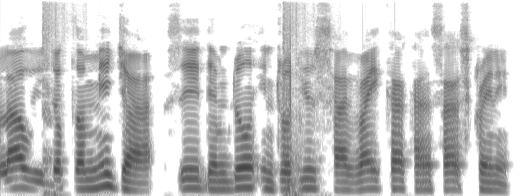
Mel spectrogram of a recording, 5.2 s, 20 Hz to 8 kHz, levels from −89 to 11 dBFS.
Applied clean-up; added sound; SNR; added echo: classical method Wiener filter.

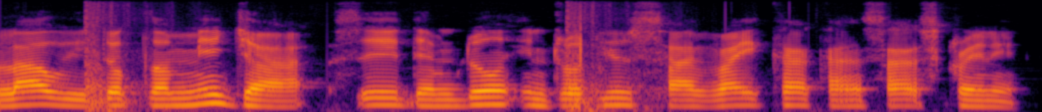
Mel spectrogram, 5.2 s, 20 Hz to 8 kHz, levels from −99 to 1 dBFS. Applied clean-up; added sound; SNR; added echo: none; Gunshot, gunfire; 19 dB; none.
